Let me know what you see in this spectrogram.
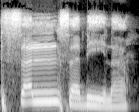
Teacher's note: what has been done to the lam is simply what is known as al-izhar, that is clear pronunciation of a letter or any sound.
